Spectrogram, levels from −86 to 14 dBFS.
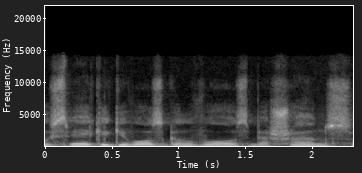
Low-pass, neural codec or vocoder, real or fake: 14.4 kHz; none; real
